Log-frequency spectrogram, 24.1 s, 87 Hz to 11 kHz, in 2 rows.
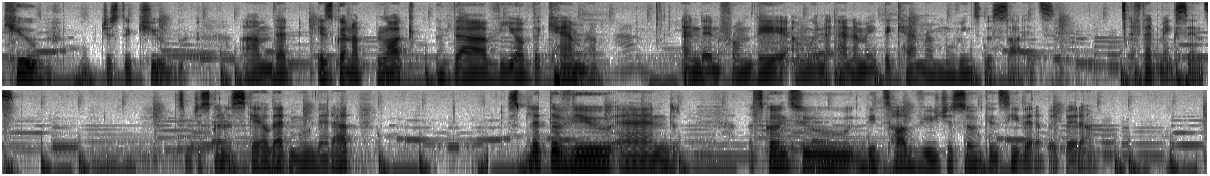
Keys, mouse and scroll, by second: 0.1 shift+s, 2.9 shift+a, 6.3 s, 9.0 s, 12.5 click, 16.8 click, 17.4 click, 18.6 click, 19.0 click, 21.3 KP_7, 22.8 ctrl+middle click.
